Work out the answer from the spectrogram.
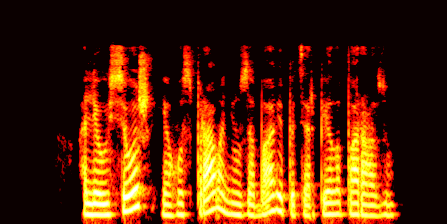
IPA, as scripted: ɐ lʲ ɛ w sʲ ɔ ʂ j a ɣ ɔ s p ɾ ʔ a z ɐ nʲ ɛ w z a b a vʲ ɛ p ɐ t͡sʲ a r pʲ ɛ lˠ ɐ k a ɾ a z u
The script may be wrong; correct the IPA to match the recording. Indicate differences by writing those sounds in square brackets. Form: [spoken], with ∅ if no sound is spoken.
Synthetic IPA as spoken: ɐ lʲ ɛ w sʲ ɔ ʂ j a ɣ ɔ s p ɾ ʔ a [v] ɐ nʲ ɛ w z a b a vʲ ɛ p ɐ t͡sʲ a r pʲ ɛ lˠ ɐ [p] a ɾ a z u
